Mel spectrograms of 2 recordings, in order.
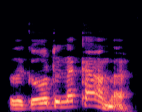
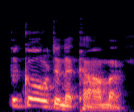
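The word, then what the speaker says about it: Goldene Kammer: And I'm actually going to use Nick's knowledge of German to pronounce the name of this room where they kept the bones. Okay. It is called The Golden Kammer. the what? The Golden Kammer.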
